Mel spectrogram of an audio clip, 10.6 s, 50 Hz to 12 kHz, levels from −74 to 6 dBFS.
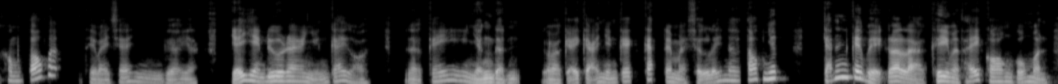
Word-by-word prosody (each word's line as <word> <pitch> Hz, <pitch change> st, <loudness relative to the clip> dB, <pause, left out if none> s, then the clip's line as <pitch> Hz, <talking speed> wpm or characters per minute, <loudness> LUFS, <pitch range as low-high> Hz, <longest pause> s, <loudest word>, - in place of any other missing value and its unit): không 150 Hz, -2 st, -6 dB
tốt 190 Hz, +10 st, +3 dB
á, 320 Hz, -, 0 dB, 0.3 s
thì 100 Hz, -, -5 dB
bạn 90 Hz, -1 st, -4 dB
sẽ, 120 Hz, +7 st, -4 dB, 0.3 s
gợi 95 Hz, +2 st, -4 dB
à, 100 Hz, -, -7 dB, 0.3 s
dễ -, -, +5 dB
dàng 150 Hz, -5 st, +2 dB
đưa 145 Hz, +1 st, +5 dB
ra 145 Hz, -1 st, +2 dB
những 100 Hz, -2 st, -4 dB
cái, 145 Hz, +4 st, -2 dB
gọi 100 Hz, -4 st, -7 dB, 0.4 s
là, 95 Hz, -3 st, -4 dB
cái 145 Hz, +4 st, -2 dB, 0.2 s
nhận 105 Hz, +3 st, +3 dB
định, 105 Hz, -1 st, -1 dB, 0.2 s
rồi 95 Hz, -2 st, -1 dB
kể -, -, +1 dB
cả -, -, 0 dB
những 110 Hz, -2 st, -2 dB
cái 140 Hz, +2 st, 0 dB
cách 185 Hz, 0 st, +2 dB
để 130 Hz, -, +1 dB
mà 100 Hz, -5 st, -2 dB
xử 100 Hz, -, -1 dB
lý 120 Hz, +6 st, 0 dB
nó 160 Hz, -1 st, -2 dB
tốt 190 Hz, +3 st, +1 dB
nhất. 220 Hz, +2 st, +3 dB, 0.4 s
Tránh 255 Hz, +2 st, +3 dB
cái 235 Hz, -2 st, +7 dB
việc -, -, +1 dB
á 145 Hz, +1 st, +7 dB
là 95 Hz, -5 st, +4 dB
khi 145 Hz, 0 st, +4 dB
mà 125 Hz, -, +1 dB
thấy 140 Hz, -, +1 dB
con 135 Hz, -2 st, +1 dB
của 110 Hz, +2 st, 0 dB
mình 115 Hz, -7 st, 0 dB
130 Hz, 245 wpm, -23 LUFS, 105-150 Hz, 0.4 s, cái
